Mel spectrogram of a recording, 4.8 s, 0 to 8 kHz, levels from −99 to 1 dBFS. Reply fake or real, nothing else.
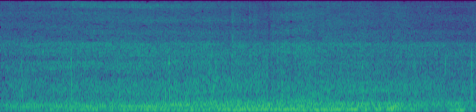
real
